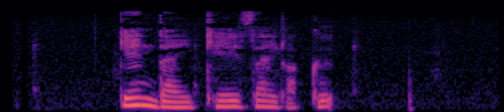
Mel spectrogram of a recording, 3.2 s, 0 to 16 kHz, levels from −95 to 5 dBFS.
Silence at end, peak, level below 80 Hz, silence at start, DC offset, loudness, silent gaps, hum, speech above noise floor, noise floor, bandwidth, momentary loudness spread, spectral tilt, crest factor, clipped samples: 1.05 s; -18 dBFS; -84 dBFS; 0.75 s; under 0.1%; -36 LUFS; none; none; 39 dB; -73 dBFS; 11 kHz; 12 LU; -6 dB/octave; 20 dB; under 0.1%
